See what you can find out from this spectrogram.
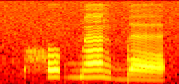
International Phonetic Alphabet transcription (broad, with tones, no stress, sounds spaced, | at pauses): h o˧ ɡ͡b ɛ̃˧ ɡ͡b ɛ˨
